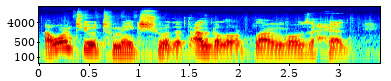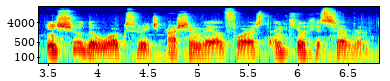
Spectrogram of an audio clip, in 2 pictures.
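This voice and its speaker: A man's voice: medium pitch, expressive, moderate pace, a little mellow, soft background music, natural voice. A man voicing a menacing, threatening demon master with grand, ominous commands in an amateur fantasy game story. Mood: commanding.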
